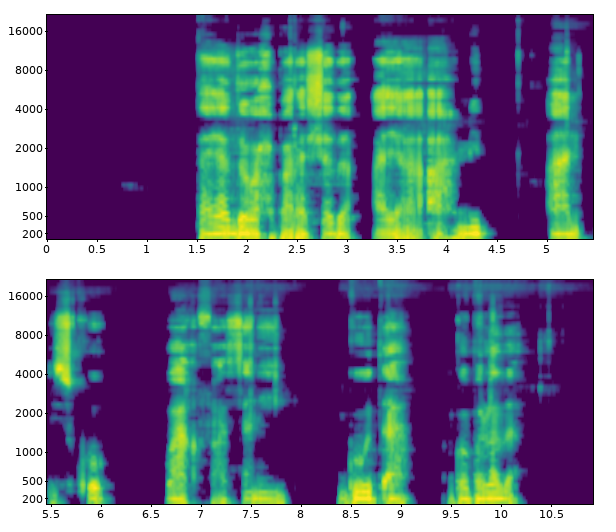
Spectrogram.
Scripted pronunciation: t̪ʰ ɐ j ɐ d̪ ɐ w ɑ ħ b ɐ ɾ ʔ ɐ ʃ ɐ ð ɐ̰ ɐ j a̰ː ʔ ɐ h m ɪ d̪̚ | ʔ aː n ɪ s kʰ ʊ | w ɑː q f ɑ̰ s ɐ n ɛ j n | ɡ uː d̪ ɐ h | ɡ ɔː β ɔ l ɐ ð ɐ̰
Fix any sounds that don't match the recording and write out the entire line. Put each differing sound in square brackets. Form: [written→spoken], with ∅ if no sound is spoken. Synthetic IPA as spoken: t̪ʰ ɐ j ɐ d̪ ɐ w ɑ ħ b ɐ ɾ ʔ ɐ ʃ ɐ ð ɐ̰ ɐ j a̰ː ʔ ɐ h m ɪ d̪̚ | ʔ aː n ɪ s kʰ ʊ | w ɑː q f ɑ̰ s ɐ n ɛ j n | ɡ uː d̪ ɐ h | ɡ [ɔː→ɔ] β ɔ l ɐ ð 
